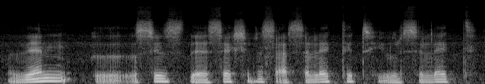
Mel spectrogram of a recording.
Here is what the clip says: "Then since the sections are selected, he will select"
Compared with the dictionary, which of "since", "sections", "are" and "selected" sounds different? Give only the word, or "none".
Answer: sections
